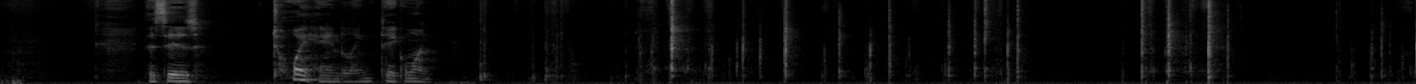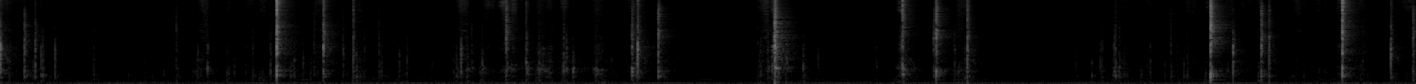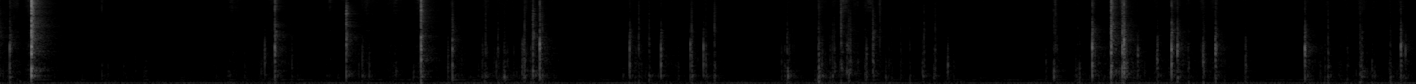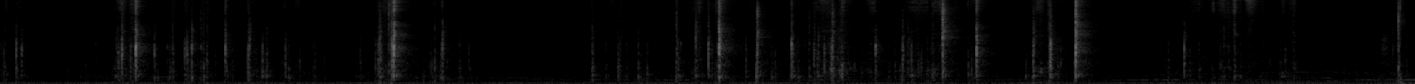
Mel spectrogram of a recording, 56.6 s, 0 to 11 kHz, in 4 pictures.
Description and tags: FOLEY toy handling 1
What It Is:
Me handling a metal car, Speed Racer's Mach 5.
A young girl handling a toy horse.
AudioDramaHub, birthday, foley, toy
